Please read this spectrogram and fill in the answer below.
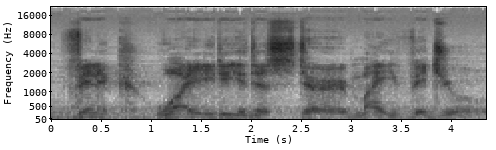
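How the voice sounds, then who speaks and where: Against clear background noise, a man uses a put-on character voice with a very deep, low pitch at a very slow pace. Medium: game stream. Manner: solemn.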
